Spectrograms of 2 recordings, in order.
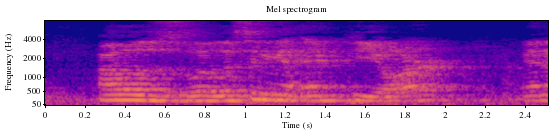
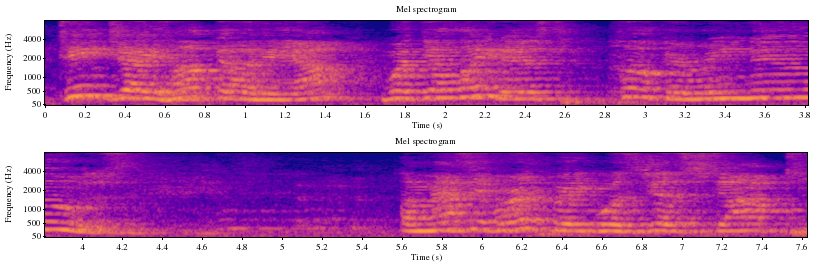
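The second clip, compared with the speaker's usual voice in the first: hammed-up TV anchor delivering the headline; mock evening news announcer; T J Hooker news anchor; 4 semitones higher, 4 dB louder than usual. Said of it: "my impression of, like, the news".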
